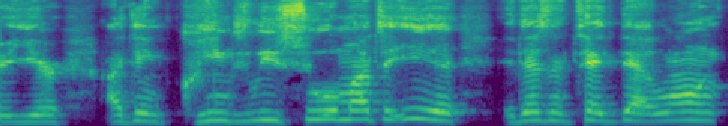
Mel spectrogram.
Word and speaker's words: Suamataia: The thing with Suamataia for me, and by the way, he nailed the pronunciation as well, Suamataia, Kingsley.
